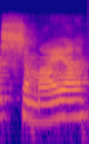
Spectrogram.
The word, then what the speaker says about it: Shamaya: word shamaya Tantra so it's a tricky word it's spelled s h m a ya a so you've heard of Maya uh the illusion m a ya a you just put a a sha on the front of that shamaya Tantra and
